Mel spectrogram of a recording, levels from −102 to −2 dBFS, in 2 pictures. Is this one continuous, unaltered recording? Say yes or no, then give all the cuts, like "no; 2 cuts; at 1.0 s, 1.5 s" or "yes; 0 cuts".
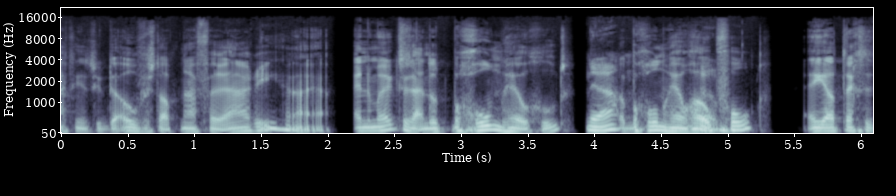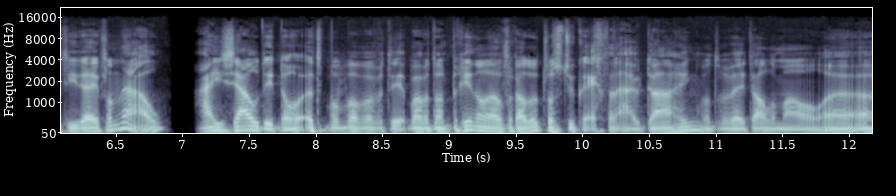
no; 2 cuts; at 2.1 s, 6.9 s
